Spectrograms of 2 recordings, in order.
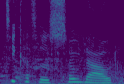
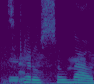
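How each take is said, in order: First: It is said with an American-sounding accent. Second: It is said with a British-sounding accent.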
